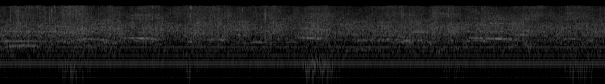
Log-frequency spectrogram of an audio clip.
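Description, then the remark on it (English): A church audience stands and claps their hands, thanking God, in a steady, dense wash of applause that holds for several seconds, with a constant low electrical hum running beneath it and no voices standing out. “Oh, stand to your feet and clap your hands.”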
